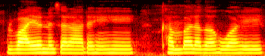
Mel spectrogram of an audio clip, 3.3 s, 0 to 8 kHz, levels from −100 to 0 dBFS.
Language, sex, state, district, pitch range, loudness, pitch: Hindi, female, Madhya Pradesh, Bhopal, 185-195 Hz, -17 LUFS, 190 Hz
